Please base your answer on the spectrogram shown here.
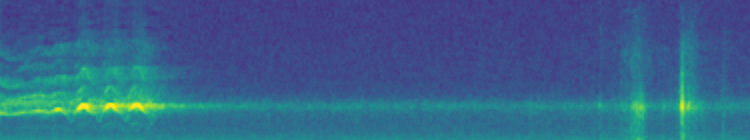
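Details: A black kite in Kurzeme, Latvia gives a high, quavering whinny that holds steady and then fades over about a second, followed by two brief sharp knocks.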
